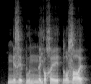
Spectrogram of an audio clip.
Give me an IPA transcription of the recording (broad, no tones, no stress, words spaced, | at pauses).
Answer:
ŋezepu nːɛjoχe | luzˤɛ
